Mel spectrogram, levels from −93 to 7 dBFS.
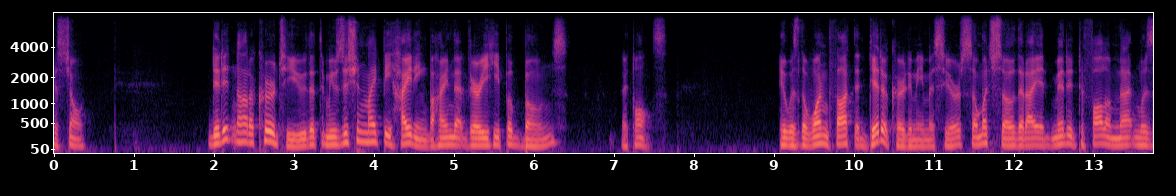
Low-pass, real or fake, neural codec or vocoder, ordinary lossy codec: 7.2 kHz; fake; codec, 16 kHz, 2 kbps, X-Codec, HuBERT features, trained on LibriSpeech; Opus, 24 kbps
